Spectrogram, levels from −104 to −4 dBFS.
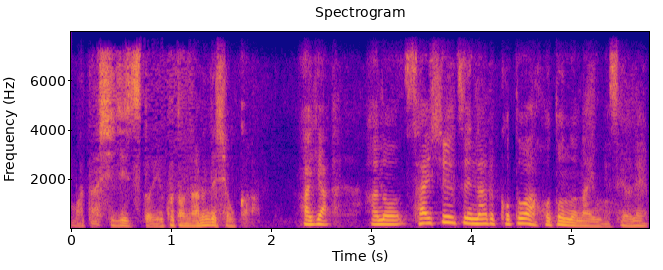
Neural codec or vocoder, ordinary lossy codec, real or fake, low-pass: none; Opus, 32 kbps; real; 7.2 kHz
